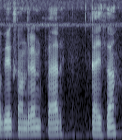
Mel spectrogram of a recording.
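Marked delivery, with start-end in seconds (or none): none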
